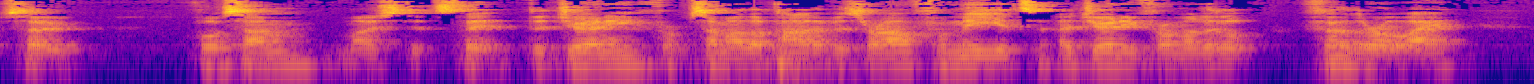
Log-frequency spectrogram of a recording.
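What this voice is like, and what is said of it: English accent. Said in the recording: “Maybe you guessed from my accent. ... where I live in England”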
